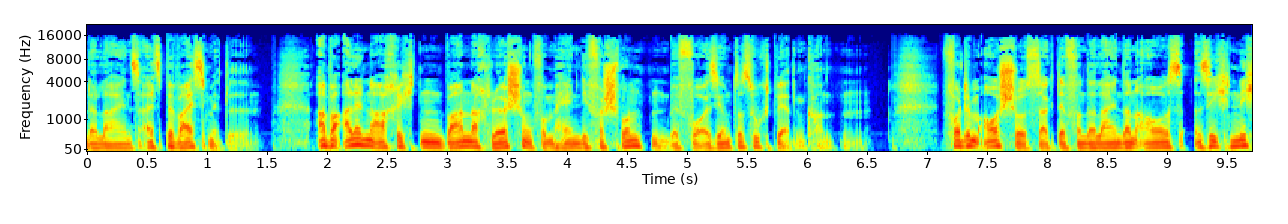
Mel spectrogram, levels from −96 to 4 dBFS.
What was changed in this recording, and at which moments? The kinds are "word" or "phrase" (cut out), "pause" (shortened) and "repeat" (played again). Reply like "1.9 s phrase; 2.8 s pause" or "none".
none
